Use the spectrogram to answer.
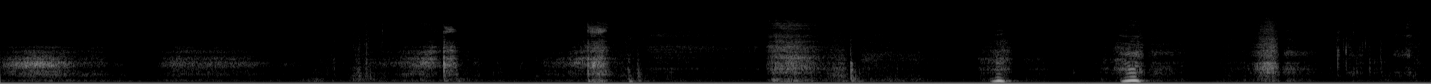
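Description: Quiet, shaky breathing of a man waking up while buried alive, soft uneven inhales and exhales with a couple of sharper snorting breaths near the end.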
